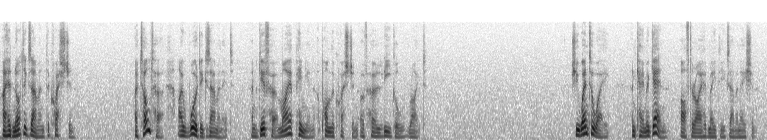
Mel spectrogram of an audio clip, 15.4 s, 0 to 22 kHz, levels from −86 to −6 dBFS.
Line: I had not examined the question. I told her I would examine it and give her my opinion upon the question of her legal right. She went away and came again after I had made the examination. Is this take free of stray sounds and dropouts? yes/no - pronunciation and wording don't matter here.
yes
